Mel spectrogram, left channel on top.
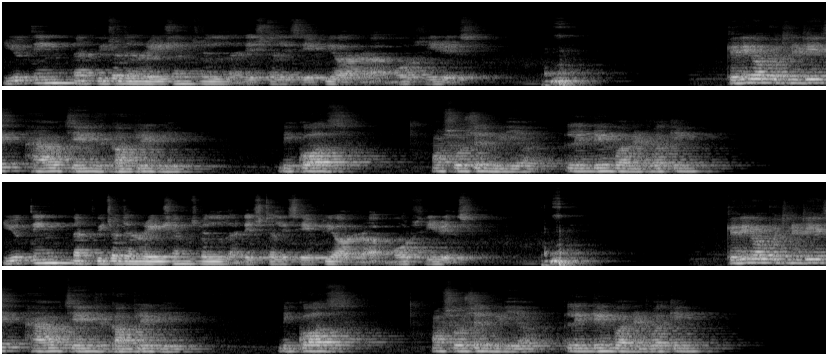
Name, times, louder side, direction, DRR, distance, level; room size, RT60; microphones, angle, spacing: voice 1, 0.0-4.7 5.4-5.7, right 4 dB, 85° right, 3 dB, 0.3 m, -22 dB
voice 2, 7.2-10.0 11.0-11.7 12.5-13.6 13.9-15.3, equal, 15° right, -6 dB, 0.7 m, -22 dB
2.7 x 2.2 x 3.0 m, 1.3 s
head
